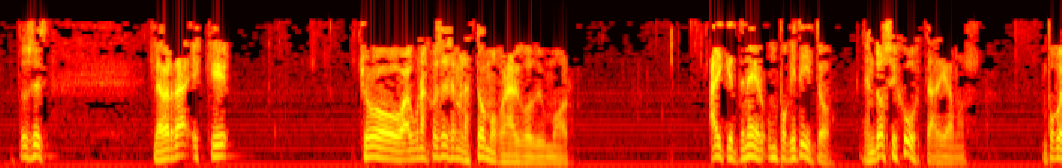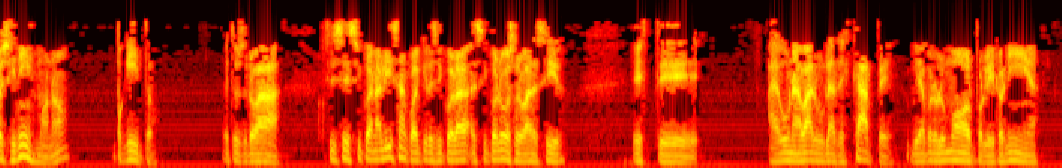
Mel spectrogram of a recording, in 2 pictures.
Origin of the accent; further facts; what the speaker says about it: Argentina; Somos todos los argentinos, no solamente aquellos que están haciendo un corte o protestando por algo.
